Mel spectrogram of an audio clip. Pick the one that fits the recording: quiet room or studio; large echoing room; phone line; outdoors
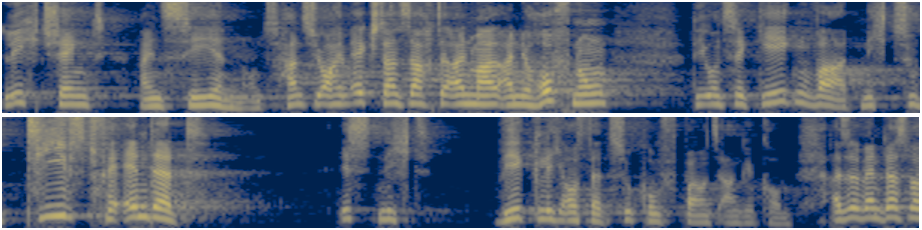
large echoing room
